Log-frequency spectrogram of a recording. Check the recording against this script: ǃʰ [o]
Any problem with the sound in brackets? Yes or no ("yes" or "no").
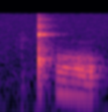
no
